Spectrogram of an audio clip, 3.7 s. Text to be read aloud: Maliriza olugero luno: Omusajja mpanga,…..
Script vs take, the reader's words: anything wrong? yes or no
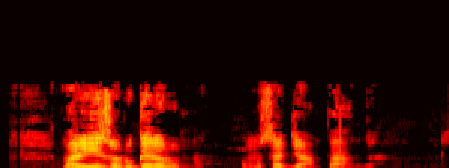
no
